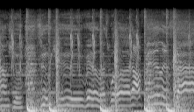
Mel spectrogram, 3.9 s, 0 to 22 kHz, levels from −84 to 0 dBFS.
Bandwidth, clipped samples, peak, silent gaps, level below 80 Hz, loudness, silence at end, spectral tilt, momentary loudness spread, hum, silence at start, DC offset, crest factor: 16 kHz; under 0.1%; -4 dBFS; none; -22 dBFS; -20 LUFS; 0 s; -4 dB/octave; 5 LU; none; 0 s; under 0.1%; 16 dB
